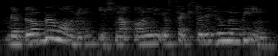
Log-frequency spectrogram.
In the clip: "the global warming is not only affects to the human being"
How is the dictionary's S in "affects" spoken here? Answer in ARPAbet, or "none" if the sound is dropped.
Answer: none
